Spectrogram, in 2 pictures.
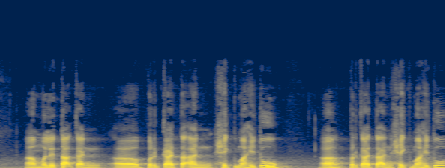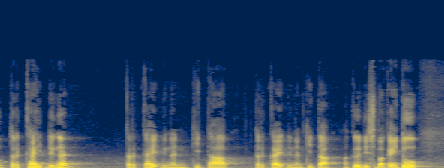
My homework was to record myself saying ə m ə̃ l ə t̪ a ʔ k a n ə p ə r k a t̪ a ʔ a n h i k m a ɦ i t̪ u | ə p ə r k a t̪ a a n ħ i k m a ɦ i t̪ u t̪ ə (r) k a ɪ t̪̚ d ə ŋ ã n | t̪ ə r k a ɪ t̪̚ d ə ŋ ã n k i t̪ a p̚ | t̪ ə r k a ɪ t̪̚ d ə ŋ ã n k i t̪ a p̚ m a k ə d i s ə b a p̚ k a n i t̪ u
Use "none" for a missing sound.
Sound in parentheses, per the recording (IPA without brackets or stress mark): r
